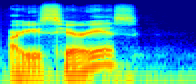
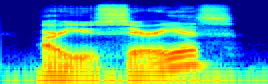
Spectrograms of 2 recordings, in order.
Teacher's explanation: It barely sounds like a question. But add that little upward flick at the end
